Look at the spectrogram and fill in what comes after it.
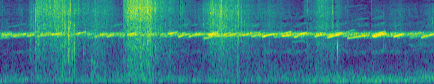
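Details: Spring peepers calling loudly at a beaver pond in spring, a dense chorus of high, shrill peeps merging into a steady ringing band, with a few brief rushing bursts of wind or rustling.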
